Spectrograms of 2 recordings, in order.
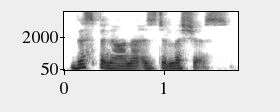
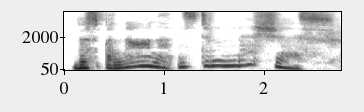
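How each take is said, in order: First: It is said in a flat, dull tone. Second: It is said in a lively, enthusiastic tone. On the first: The speaker calls it wrong. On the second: The speaker calls it right.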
